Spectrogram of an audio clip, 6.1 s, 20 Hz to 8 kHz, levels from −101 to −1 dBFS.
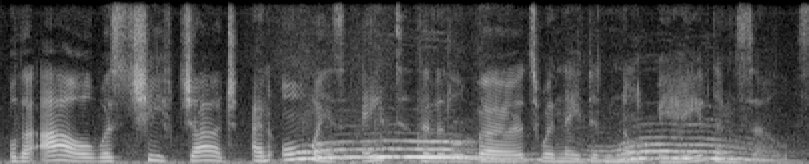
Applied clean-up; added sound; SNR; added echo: none; Dog; -3 dB; none.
